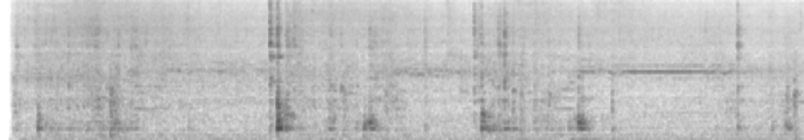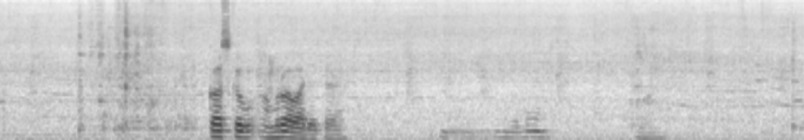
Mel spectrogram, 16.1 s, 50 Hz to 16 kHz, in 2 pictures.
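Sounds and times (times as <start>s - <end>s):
spatula scraping a pan: 0.1s - 1.8s, 2.7s - 6.3s, 8.8s - 10.1s
food sizzling in a pan: 0.1s - 16.0s.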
